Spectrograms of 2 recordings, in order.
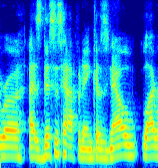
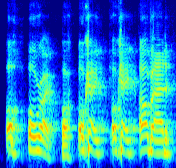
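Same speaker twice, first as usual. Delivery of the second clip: lightly voiced, higher backing-down mumblers; a touch of sheepish, higher apology; cowed laborers; 5 semitones higher than usual. Game master voices cowed laborers.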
